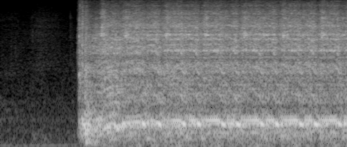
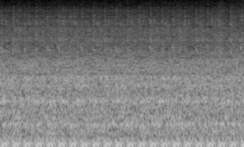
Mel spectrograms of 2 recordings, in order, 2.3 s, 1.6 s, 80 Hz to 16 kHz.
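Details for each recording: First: 2004 Hustler zero-turn mower, cold at about 39°F, choke fully out, jump pack connected: starter spins the engine at a steady chug of about four per second, never fires. Crank no start; no spark. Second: 2004 Hustler zero-turn mower, previously no-spark, running on a jump pack because the battery is low: even, rapid low putter with no misses. Owner suspects a corroded ground or stuck ignition switch freed by jostling. Normal idle.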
